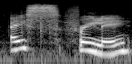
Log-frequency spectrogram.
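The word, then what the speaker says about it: Frehley: Kelly Betts, Ace Freely, is how you say his name.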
